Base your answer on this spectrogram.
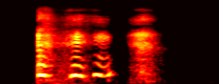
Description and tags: Cute Anime Giggle Sound Effect
AnimeGirl, AnimeLaugh, AnimeSoundEffect, Cute, CuteGiggle, CuteGirl, CuteVoice, Female, FemaleLaugh, Giggling, GirlLaughing, Kawaii, Laugh, LaughSound, Laughter, Voice, VoiceActress, Waifu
